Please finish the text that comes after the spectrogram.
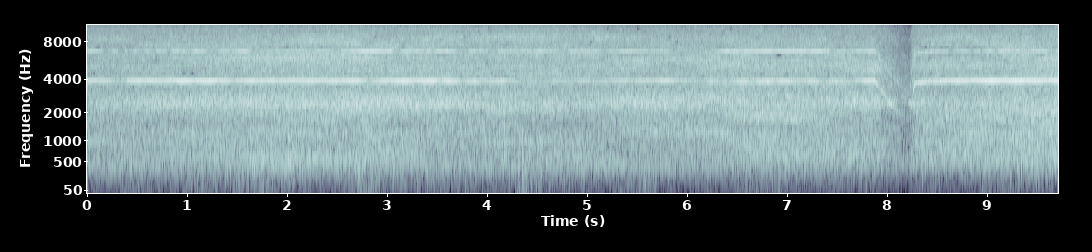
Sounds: vacuum cleaner cleaning floors

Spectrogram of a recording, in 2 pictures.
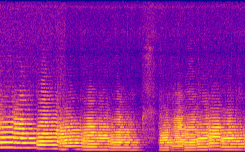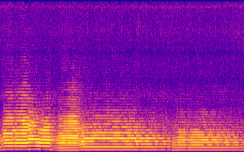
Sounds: playing cornet

